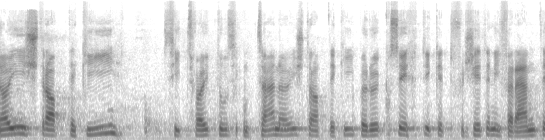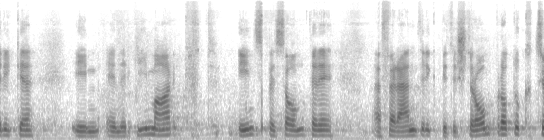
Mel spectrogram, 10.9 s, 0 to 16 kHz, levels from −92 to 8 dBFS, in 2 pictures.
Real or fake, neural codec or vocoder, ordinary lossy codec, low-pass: real; none; Opus, 16 kbps; 14.4 kHz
